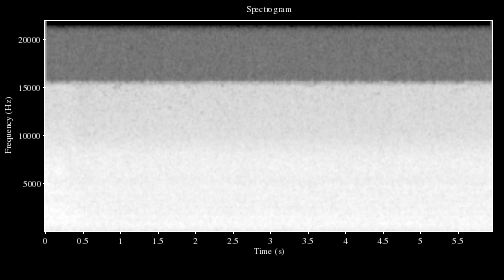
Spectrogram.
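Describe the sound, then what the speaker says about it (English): A thin sheet of water spills over a knife-edge slate weir and cascades onto rocks below, a constant broadband hiss and roar, steady and unbroken, with no voices. "Very careful regulation provides a slither of water to run over the weir, a knife edge of slate, and then cascades onto the rocks below."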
